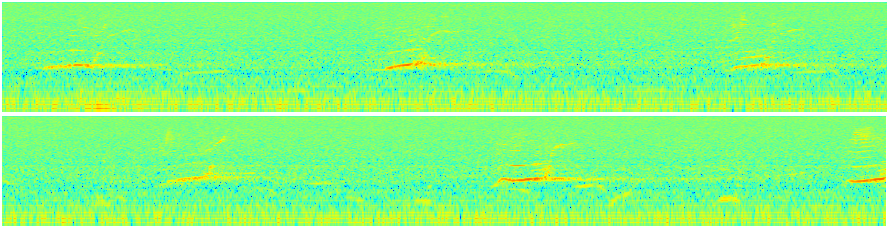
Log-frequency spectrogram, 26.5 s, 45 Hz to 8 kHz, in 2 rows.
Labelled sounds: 0.9	1.3	humpback whale, 0.80 to 0.86 kHz
6.0	6.9	humpback whale, 0.80 to 4.1 kHz
11.8	12.0	humpback whale, 1.9 to 2.2 kHz
20.8	21.2	humpback whale, 0.80 to 0.86 kHz
26.0	26.4	humpback whale, 1.4 to 2.7 kHz

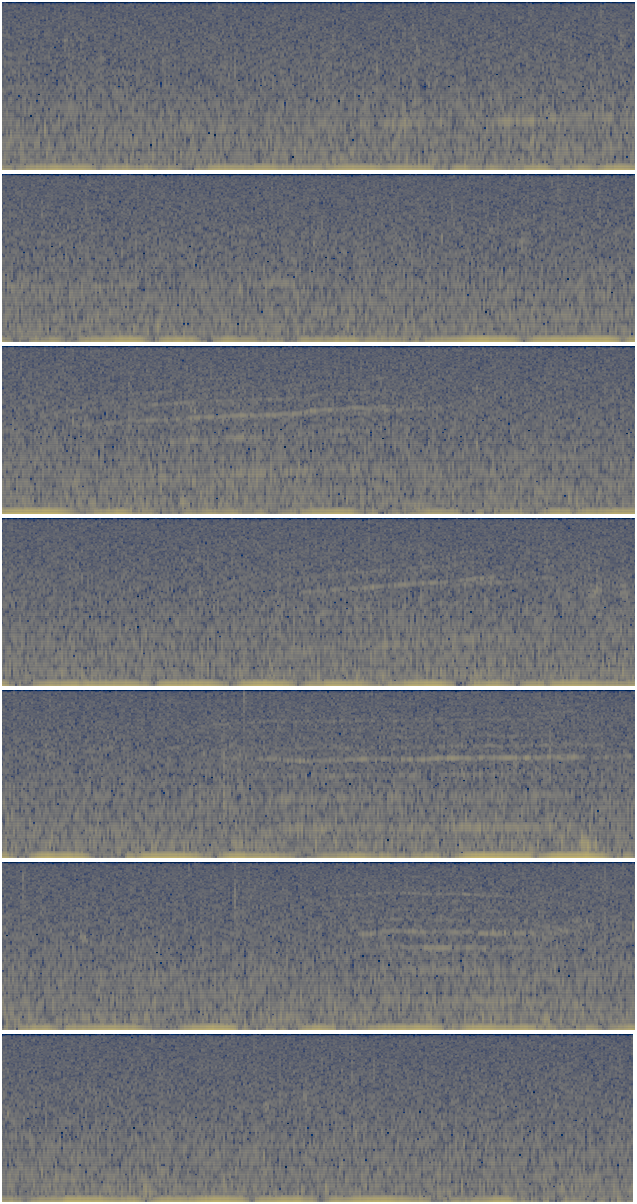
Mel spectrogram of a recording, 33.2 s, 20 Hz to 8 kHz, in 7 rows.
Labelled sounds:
2.7	7.0	killer whale, Bigg's (transient), AT1 transient, 0.72 to 1.2 kHz
9.7	12.8	killer whale, Bigg's (transient), AT1 transient, 0.55 to 4.6 kHz
16.2	18.7	killer whale, Bigg's (transient), AT1 transient, 0.53 to 4.4 kHz
20.5	24.1	killer whale, Bigg's (transient), AT1 transient, 0.44 to 6.0 kHz
26.2	28.6	killer whale, Bigg's (transient), AT1 transient, 0.40 to 4.7 kHz

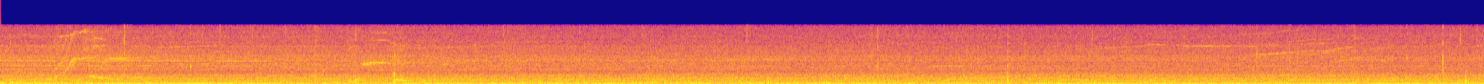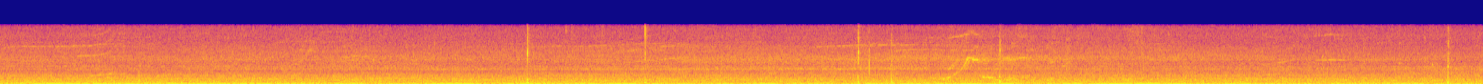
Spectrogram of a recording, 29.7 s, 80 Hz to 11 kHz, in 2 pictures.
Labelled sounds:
0.5	1.5	killer whale, southern resident, L pod, call S02iii, 0.66 to 8.0 kHz
3.6	4.1	killer whale, southern resident, J pod, call S44, 0.31 to 8.0 kHz
11.0	12.6	killer whale, southern resident, whistle, 4.6 to 5.4 kHz
12.4	13.7	killer whale, southern resident, L pod, call S19, 2.9 to 7.2 kHz
14.9	16.0	killer whale, southern resident, L pod, call S19, 0.81 to 7.9 kHz
17.6	18.2	killer whale, southern resident, 1.9 to 4.8 kHz
20.2	21.9	killer whale, southern resident, L pod, call S19, 1.9 to 8.0 kHz
22.9	24.8	killer whale, southern resident, L pod, call S19, 0.69 to 8.0 kHz
24.8	25.6	killer whale, southern resident, 2.1 to 4.1 kHz
26.1	26.3	killer whale, southern resident, J pod, call S05, 0.35 to 8.0 kHz
27.5	28.4	killer whale, southern resident, 2.8 to 6.7 kHz

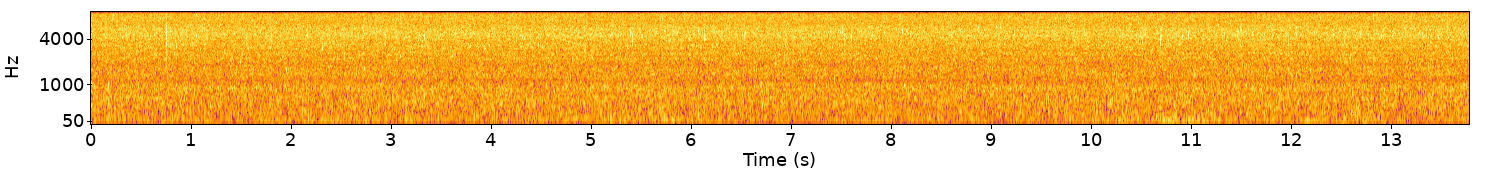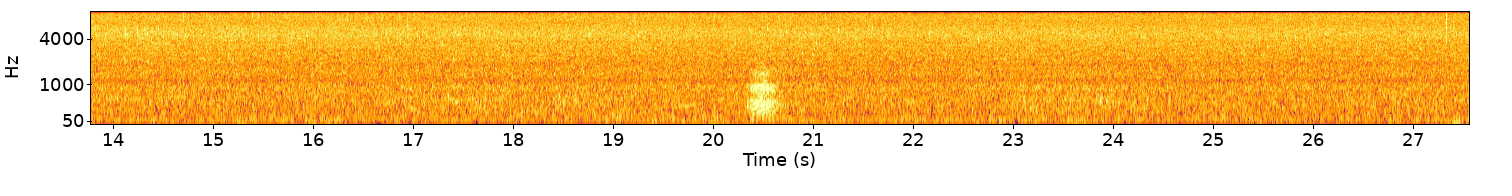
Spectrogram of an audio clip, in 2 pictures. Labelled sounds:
20.3	20.7	croaking sound likely from a nearby submerged object, 0.78 to 1.0 kHz

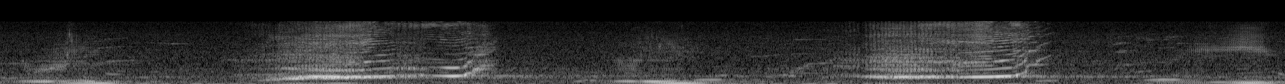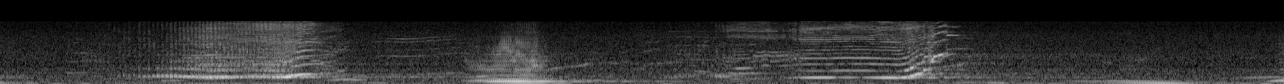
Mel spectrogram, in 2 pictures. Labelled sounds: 0.1	0.7	humpback whale, 0.80 to 1.2 kHz
1.0	2.6	humpback whale, 1.0 to 3.5 kHz
3.1	4.8	humpback whale, 0.80 to 7.3 kHz
7.5	12.6	humpback whale, 0.80 to 6.8 kHz
13.5	13.8	humpback whale, 1.0 to 1.2 kHz
15.0	16.3	humpback whale, 0.80 to 7.1 kHz
16.6	17.6	humpback whale, 1.3 to 3.8 kHz
18.4	18.8	humpback whale, 0.80 to 1.0 kHz
19.5	22.6	humpback whale, 0.80 to 8.0 kHz

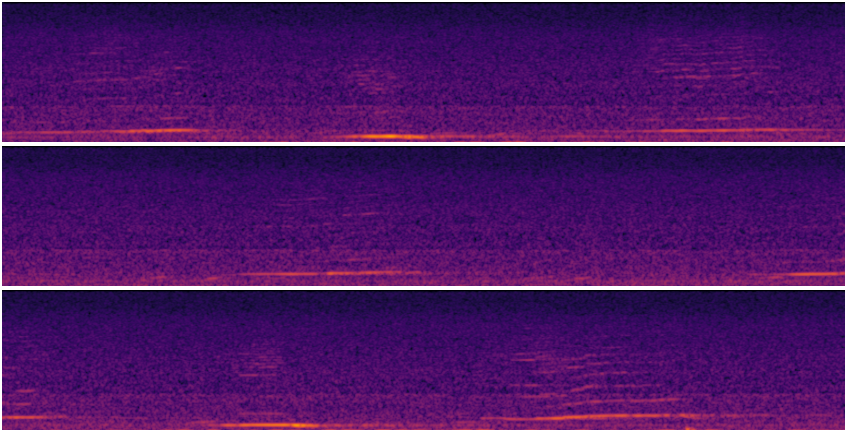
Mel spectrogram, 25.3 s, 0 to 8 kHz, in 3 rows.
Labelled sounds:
3.5	3.7	humpback whale, 1.4 to 1.7 kHz
6.7	7.2	humpback whale, 1.4 to 2.7 kHz
11.5	11.7	humpback whale, 2.4 to 2.6 kHz
19.3	19.6	humpback whale, 1.4 to 1.6 kHz
22.0	23.0	humpback whale, 0.80 to 1.9 kHz

